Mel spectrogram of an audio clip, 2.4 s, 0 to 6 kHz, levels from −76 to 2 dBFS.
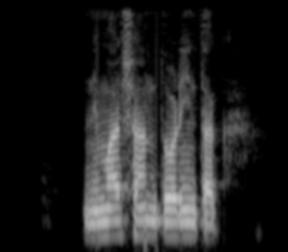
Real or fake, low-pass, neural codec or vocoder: real; 5.4 kHz; none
